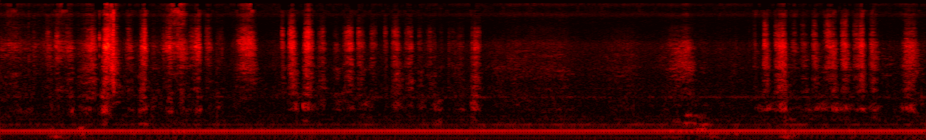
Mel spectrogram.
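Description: Pen scratching on paper while writing out an accounting entry, quick irregular strokes and scrapes at close range, faint over a steady low hum.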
